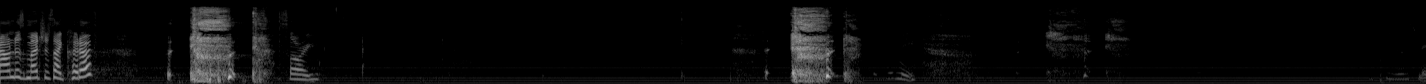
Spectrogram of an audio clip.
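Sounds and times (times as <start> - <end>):
steady electrical hum: 0.0 - 14.2
speech: 0.1 - 3.3
harsh coughs in a short coughing fit: 1.7 - 2.8, 7.9 - 8.7, 10.5 - 11.3.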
